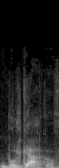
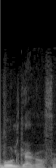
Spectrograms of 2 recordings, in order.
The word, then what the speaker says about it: Bulgakov: dicevo kev aello tutto così perché andrebbe fatto bulgakov ad esempio si dice e non bulgakov come spesso pronunciamo il do del Maestro e Margherita è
